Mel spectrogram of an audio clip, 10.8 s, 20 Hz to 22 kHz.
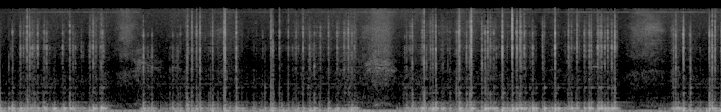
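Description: Short fingertip nails scratch the hollow metal mesh grille of a large condenser microphone. The result is a dense, low, rumbling scratch full of rapid clicky taps, coming in bursts with brief quieter pauses near 2, 6 and 9 seconds.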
